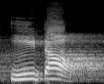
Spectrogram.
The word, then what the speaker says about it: eta: That constant is pronounced as eta. How we can read it is eta.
